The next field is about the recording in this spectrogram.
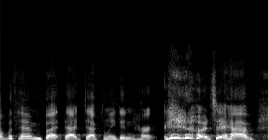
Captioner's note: laughing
